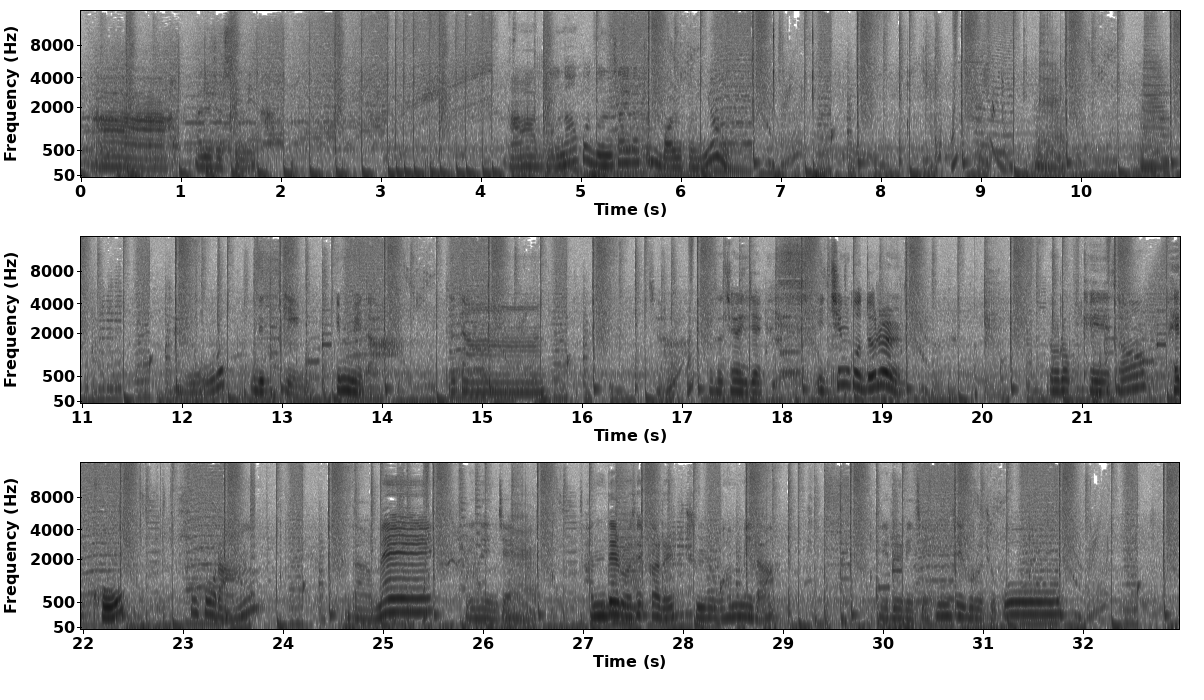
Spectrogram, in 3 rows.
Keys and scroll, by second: 6.9 Left, 7.3 Left, 9.8 Right, 22.6 super+c, 22.8 super+v.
